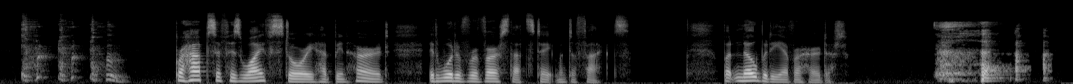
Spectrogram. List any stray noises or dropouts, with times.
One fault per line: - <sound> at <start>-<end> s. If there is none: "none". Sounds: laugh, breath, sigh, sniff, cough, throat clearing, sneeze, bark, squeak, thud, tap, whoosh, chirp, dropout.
- cough at 0.2-1.3 s
- laugh at 9.3-10.5 s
